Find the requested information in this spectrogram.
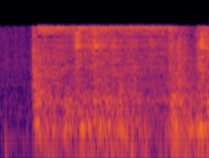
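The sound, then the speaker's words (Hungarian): A lecture-hall blackboard slid upward on its frame makes a loud, sustained grinding rumble that starts abruptly and continues steadily to the end. “följebb húzom egy kicsit a táblát”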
